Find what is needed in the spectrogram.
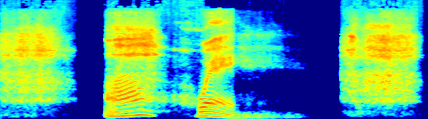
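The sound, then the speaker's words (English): Slow audible breathing during a guided breathing exercise: a long, airy breath at the start and another at the end, with a voice sounding drawn-out vowels in between. “let's breathe in together. When you breathe out, when you start to breathe in and out, you begin to hear the vowels or the audible sounds.”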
